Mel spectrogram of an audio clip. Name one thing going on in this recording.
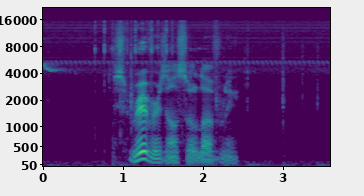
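A young man speaks briefly with animation, close to a microphone.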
